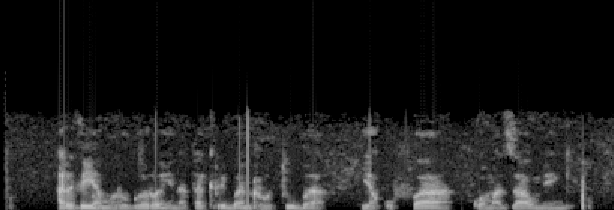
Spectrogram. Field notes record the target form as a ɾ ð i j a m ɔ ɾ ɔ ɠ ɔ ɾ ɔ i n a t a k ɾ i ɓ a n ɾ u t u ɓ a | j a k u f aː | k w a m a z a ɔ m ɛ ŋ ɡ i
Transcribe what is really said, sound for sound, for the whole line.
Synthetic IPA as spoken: a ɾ ð i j a m ɔ ɾ ɔ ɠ ɔ ɾ ɔ i n a t a k ɾ i ɓ a n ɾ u t u ɓ a | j a k u f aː | k w a m a z a ɔ m ɛ ŋ ɡ i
